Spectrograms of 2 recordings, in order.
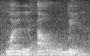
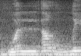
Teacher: huruf ra nya tafkhim, tebal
